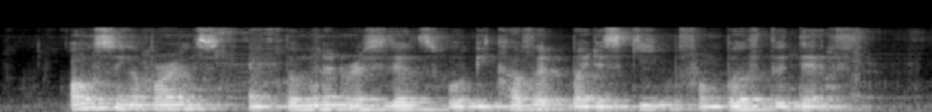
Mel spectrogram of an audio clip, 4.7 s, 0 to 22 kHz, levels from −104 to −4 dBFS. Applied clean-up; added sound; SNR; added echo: neural separator model SepFormer DNS4.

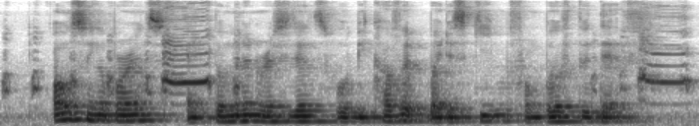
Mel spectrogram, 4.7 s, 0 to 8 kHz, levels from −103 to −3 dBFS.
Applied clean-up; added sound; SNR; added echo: none; Chicken, rooster; 13 dB; reverberation time 0.6 s.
